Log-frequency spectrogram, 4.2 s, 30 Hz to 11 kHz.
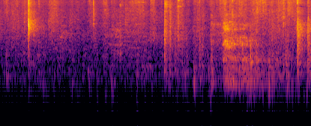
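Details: Shiba Inu puppies playing in the sun on 27 January, giving brief high squeaky whimpers and yips, spaced apart, with soft rustling and bumping between them.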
